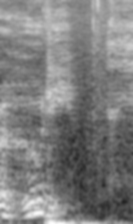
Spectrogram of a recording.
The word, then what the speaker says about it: Judith: name is spelled judith why do you call her hooty that's how you say judith in spanish ah okay all right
